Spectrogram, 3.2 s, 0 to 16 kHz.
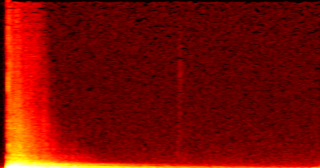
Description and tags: Scrap Tom 1
Tom made of metal scraps.
tom, metallic, junk, drum, scrap, toms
